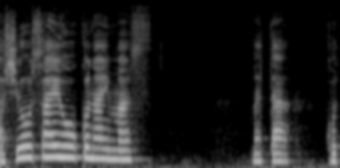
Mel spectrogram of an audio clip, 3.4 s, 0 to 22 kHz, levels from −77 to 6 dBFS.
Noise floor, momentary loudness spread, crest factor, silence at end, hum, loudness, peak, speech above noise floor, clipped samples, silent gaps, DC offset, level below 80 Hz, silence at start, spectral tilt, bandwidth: -53 dBFS; 12 LU; 18 dB; 0 s; none; -19 LUFS; -4 dBFS; 35 dB; under 0.1%; none; under 0.1%; -52 dBFS; 0 s; -5 dB/octave; 17.5 kHz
